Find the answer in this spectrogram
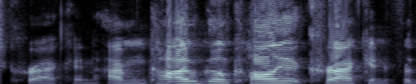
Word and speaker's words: Kraken: I literally just stop and go, all right, it's Kraken. I'm calling it Kraken for the podcast. I'm not gonna mispronounce Mr.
